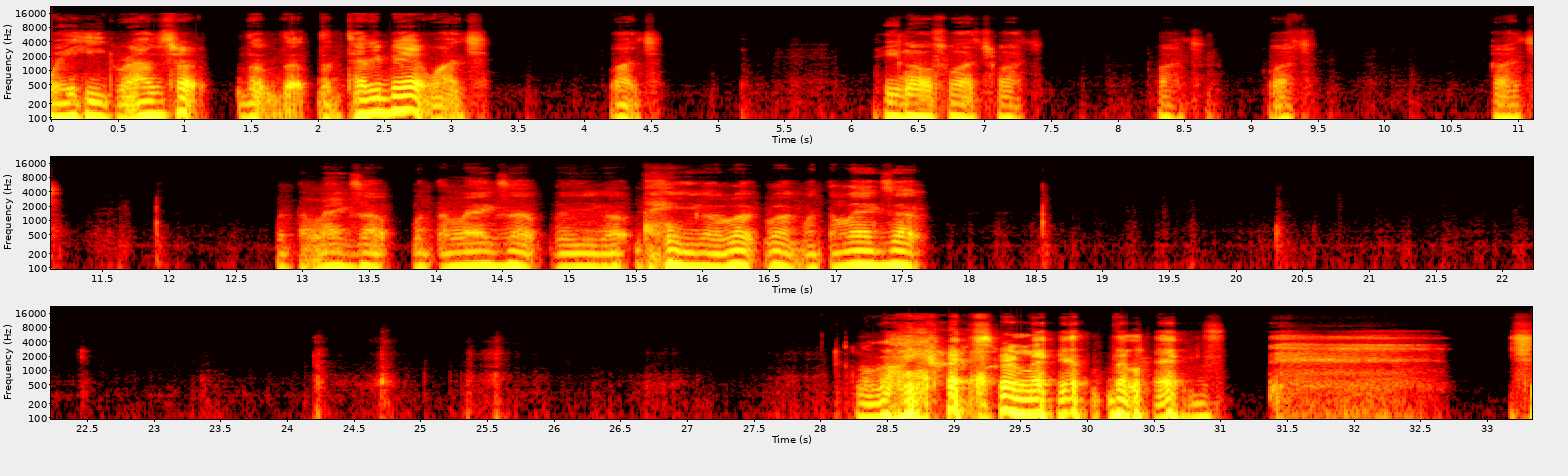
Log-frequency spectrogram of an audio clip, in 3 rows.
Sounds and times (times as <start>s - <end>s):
Speech: 0.0s - 3.3s, 4.2s - 4.6s, 6.2s - 7.4s, 8.3s - 9.5s, 10.8s - 11.2s, 12.8s - 17.7s, 28.2s - 31.1s.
